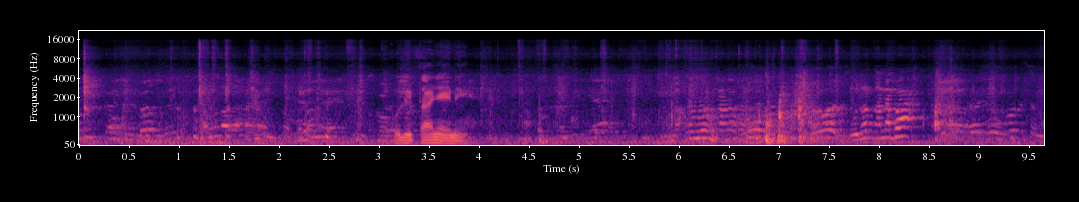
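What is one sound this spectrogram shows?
Several men talk and call out to each other outdoors.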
